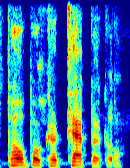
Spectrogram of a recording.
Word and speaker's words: Popocatépetl: Oh, Popo, because it's Popocatépetl. You have to put the accent on the tepetl. That means mountain. Yeah, so Popocatépetl, and it's next to Iztaccíhuatl.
